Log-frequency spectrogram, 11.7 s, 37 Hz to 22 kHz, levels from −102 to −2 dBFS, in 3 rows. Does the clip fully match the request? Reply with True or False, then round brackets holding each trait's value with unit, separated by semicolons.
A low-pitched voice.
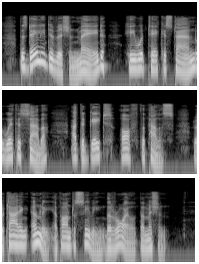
True (125 Hz)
